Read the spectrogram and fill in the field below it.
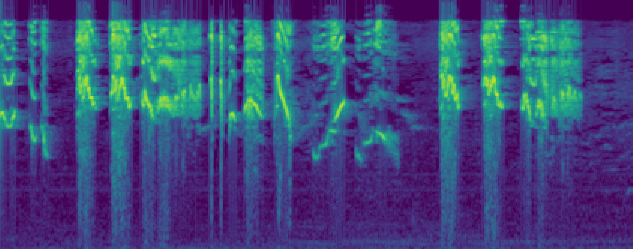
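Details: Lure recording of an Oriental magpie-robin to provoke a caged bird to sing: harsh squawky bursts alternate with quick whistled twitters and a softer descending warble.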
